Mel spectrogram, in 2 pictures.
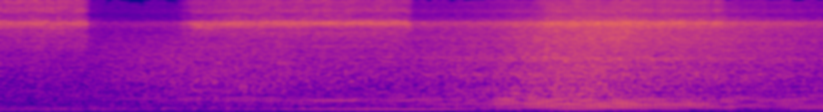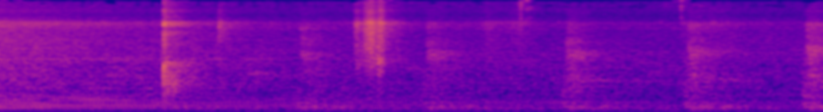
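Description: Aerosol cleaner sprayed in three short hissing bursts onto a motorcycle's gear position switch to flush out caked dirt, with a low hum swelling under the third burst. Light clicks and knocks of handling follow from about halfway through.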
